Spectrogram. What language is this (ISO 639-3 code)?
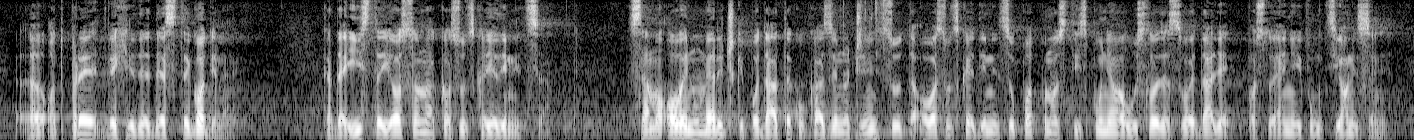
srp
